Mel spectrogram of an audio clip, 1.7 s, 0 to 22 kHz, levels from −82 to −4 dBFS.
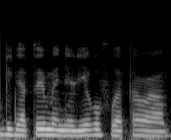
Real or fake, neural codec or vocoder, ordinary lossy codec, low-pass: fake; autoencoder, 48 kHz, 32 numbers a frame, DAC-VAE, trained on Japanese speech; none; 7.2 kHz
